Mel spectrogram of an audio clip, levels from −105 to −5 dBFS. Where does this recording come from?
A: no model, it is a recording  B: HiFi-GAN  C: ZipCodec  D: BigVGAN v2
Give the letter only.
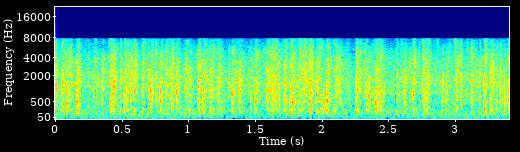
A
